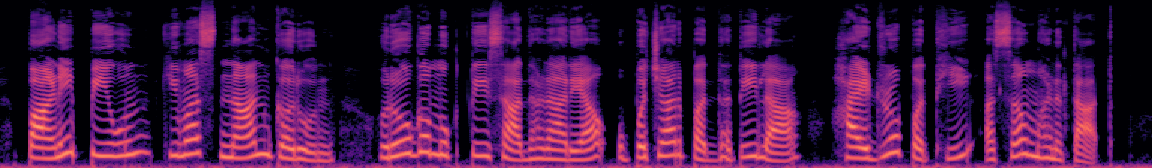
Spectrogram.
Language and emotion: Marathi, neutral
